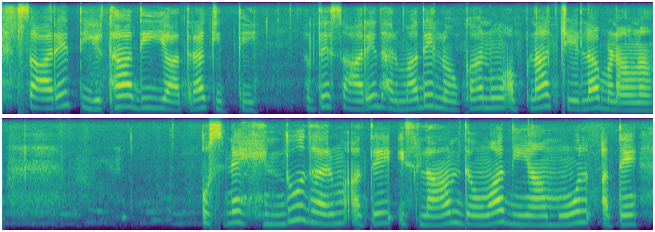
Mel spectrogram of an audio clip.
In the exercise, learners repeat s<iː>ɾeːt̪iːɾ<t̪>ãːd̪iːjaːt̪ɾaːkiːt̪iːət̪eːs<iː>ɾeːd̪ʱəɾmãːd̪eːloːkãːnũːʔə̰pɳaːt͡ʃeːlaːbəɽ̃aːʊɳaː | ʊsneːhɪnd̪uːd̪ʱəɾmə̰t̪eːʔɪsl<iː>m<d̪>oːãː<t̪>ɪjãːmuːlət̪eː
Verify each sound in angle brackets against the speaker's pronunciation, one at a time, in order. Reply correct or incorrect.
incorrect, incorrect, incorrect, incorrect, correct, incorrect

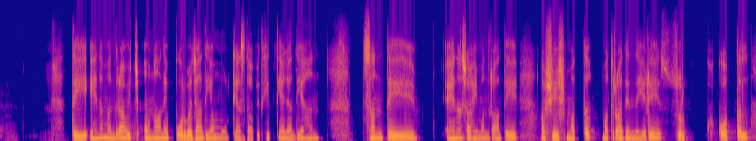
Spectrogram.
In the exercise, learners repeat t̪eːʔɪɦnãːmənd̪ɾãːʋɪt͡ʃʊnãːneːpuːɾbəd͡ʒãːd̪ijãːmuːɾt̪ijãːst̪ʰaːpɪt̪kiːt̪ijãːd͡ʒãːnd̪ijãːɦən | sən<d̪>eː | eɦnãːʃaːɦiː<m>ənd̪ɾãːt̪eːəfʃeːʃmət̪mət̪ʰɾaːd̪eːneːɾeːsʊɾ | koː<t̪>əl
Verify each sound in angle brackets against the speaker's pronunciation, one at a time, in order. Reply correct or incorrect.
incorrect, correct, correct

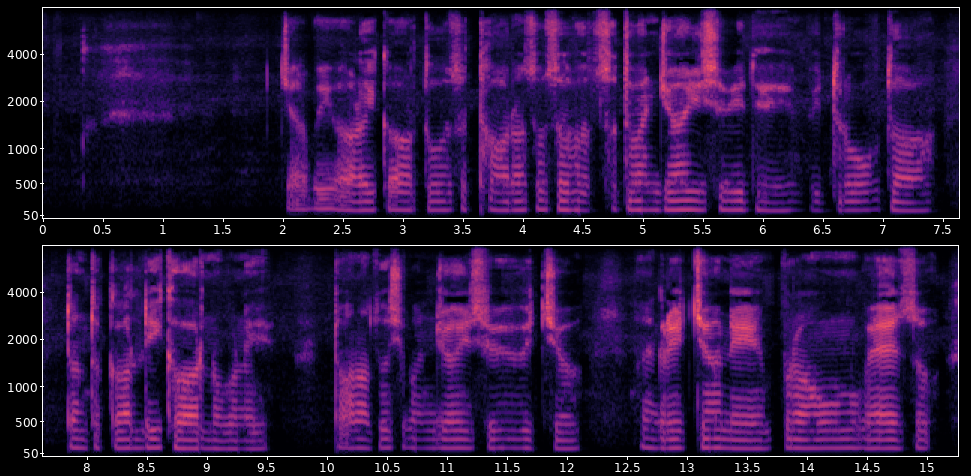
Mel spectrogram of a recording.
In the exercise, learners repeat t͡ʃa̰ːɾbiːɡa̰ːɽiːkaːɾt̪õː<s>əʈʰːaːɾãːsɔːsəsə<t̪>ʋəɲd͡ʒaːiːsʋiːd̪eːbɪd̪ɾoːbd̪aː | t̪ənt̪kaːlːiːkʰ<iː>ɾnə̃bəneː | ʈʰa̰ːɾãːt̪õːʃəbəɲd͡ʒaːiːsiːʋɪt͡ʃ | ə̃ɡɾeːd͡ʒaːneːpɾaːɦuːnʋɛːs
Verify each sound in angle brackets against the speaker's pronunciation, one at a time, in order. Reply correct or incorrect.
correct, correct, incorrect

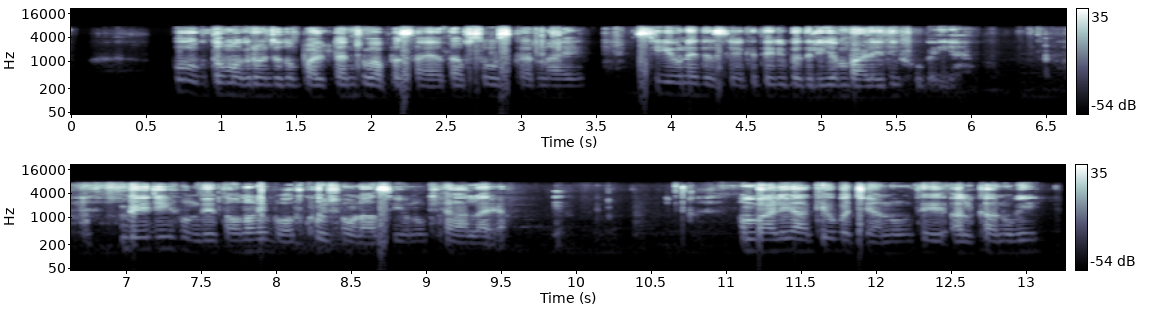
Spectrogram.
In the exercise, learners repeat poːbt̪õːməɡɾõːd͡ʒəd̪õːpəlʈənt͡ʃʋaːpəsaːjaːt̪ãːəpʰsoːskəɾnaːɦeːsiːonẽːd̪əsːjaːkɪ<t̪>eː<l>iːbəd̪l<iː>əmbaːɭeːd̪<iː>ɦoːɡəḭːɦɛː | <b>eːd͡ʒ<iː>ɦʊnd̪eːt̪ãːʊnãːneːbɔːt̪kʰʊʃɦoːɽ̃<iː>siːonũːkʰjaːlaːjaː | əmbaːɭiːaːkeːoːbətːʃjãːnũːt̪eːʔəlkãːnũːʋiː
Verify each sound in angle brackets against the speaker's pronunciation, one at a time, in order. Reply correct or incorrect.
correct, incorrect, correct, correct, correct, correct, incorrect

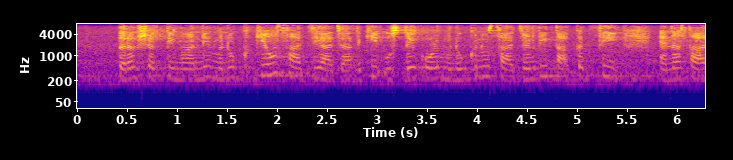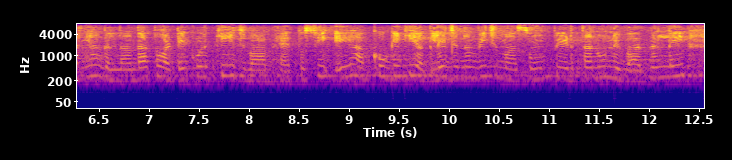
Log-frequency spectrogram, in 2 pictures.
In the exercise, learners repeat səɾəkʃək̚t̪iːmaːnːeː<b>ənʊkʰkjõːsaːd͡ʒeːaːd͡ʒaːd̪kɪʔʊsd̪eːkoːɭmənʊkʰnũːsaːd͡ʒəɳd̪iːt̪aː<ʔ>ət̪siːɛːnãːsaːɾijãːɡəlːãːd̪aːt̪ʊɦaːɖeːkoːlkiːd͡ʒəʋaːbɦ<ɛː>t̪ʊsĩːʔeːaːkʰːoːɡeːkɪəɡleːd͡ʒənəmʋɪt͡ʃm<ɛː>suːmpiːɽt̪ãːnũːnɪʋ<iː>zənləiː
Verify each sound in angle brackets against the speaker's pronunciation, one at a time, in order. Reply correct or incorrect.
incorrect, incorrect, correct, incorrect, incorrect

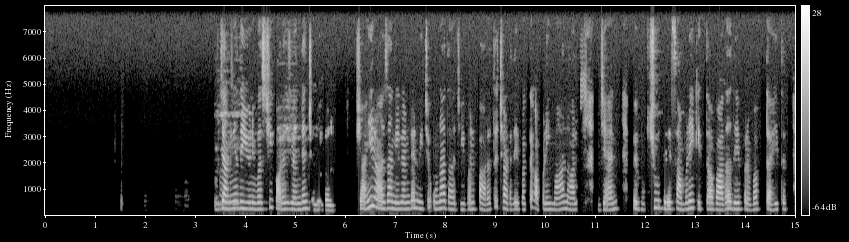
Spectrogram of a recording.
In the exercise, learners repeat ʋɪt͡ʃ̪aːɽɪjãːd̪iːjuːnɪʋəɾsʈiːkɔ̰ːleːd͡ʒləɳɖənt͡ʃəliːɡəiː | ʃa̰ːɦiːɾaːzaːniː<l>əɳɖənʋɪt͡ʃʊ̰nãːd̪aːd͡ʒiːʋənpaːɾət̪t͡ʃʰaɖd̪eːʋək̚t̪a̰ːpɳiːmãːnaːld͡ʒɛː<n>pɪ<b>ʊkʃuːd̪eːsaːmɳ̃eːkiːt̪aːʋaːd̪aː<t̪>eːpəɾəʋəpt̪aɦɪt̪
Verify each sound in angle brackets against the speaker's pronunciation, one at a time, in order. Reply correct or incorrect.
correct, correct, correct, incorrect

